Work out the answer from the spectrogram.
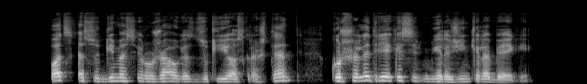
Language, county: Lithuanian, Vilnius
